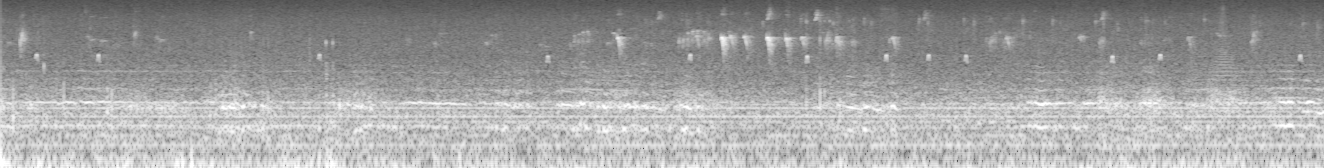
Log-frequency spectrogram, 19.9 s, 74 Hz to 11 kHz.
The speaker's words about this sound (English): So we're recording the wild bird, 8:47, and it's giving alarm calls.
